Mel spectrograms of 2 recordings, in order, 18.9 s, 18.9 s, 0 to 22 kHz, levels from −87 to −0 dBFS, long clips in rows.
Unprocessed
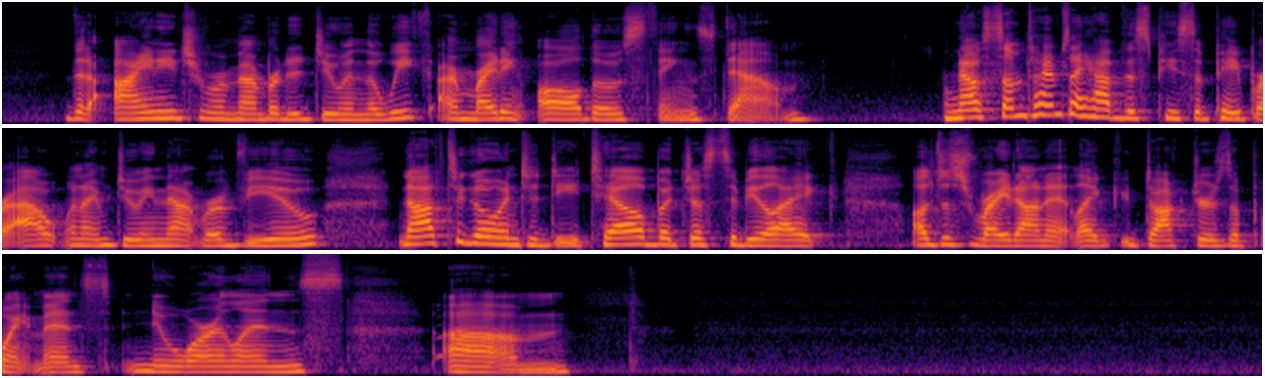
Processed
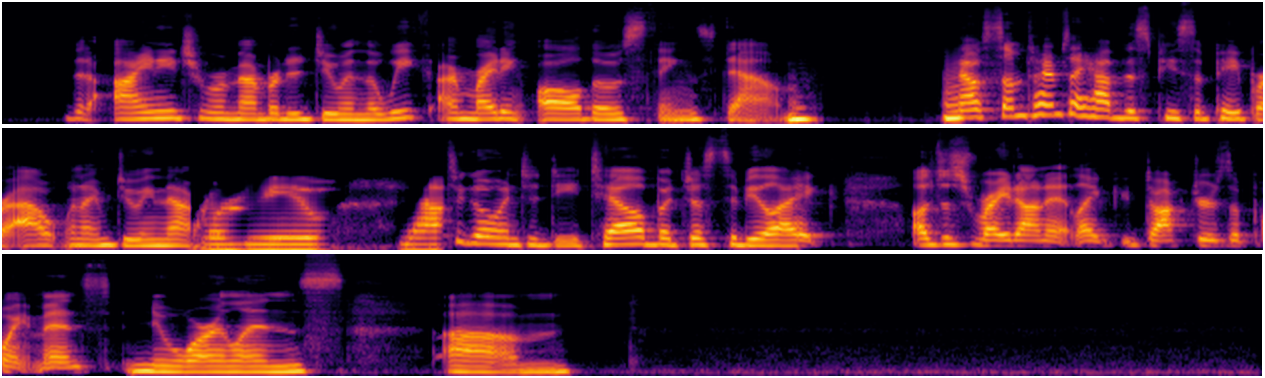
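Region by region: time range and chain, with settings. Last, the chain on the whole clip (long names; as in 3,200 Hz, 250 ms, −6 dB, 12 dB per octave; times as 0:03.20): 0:03.93–0:04.79: treble cut that deepens with the level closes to 720 Hz, closed at −24.5 dBFS + leveller curve on the samples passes 3
0:07.24–0:08.51: all-pass dispersion highs, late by 141 ms, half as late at 1,500 Hz + one-pitch LPC vocoder at 8 kHz 210 Hz
0:10.28–0:13.24: Butterworth high-pass 200 Hz 96 dB per octave + noise gate with hold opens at −41 dBFS, closes at −46 dBFS
whole clip: graphic EQ with 10 bands 125 Hz +11 dB, 250 Hz −5 dB, 16,000 Hz −4 dB; automatic gain control gain up to 16.5 dB; every bin expanded away from the loudest bin 1.5 to 1; level −1 dB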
